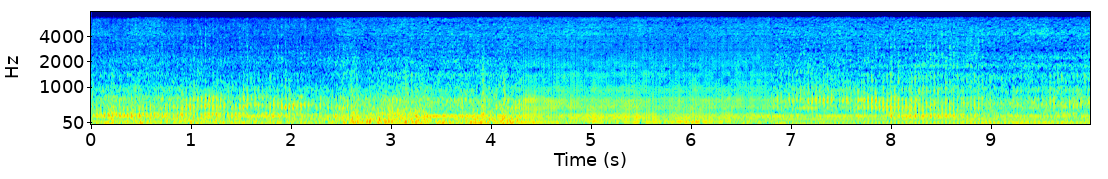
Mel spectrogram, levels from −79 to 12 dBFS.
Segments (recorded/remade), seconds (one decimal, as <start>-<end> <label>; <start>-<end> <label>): 0.0-4.3 recorded; 4.3-6.8 remade; 6.8-10.0 recorded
